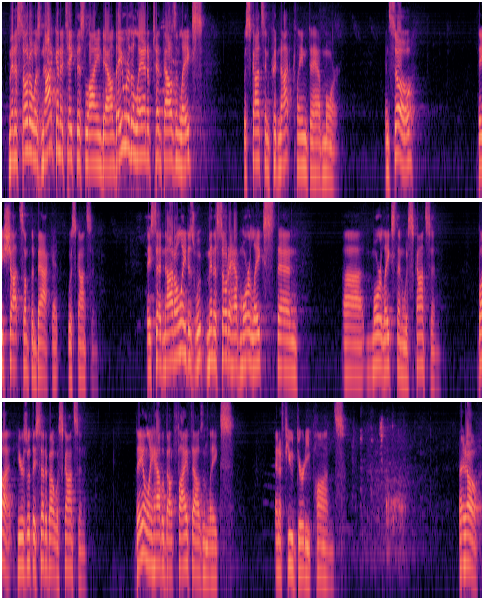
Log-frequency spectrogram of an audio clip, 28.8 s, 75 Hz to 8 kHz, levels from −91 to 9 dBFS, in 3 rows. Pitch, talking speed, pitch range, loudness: 160 Hz, 135 wpm, 140-180 Hz, -18 LUFS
